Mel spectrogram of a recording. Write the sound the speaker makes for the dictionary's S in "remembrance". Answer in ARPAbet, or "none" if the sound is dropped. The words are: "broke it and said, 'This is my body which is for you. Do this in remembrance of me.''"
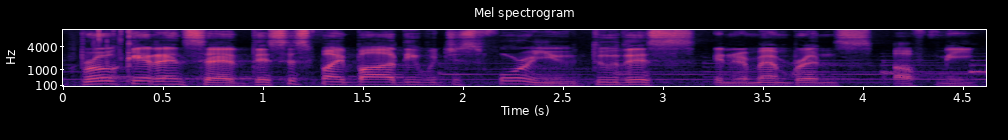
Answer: S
